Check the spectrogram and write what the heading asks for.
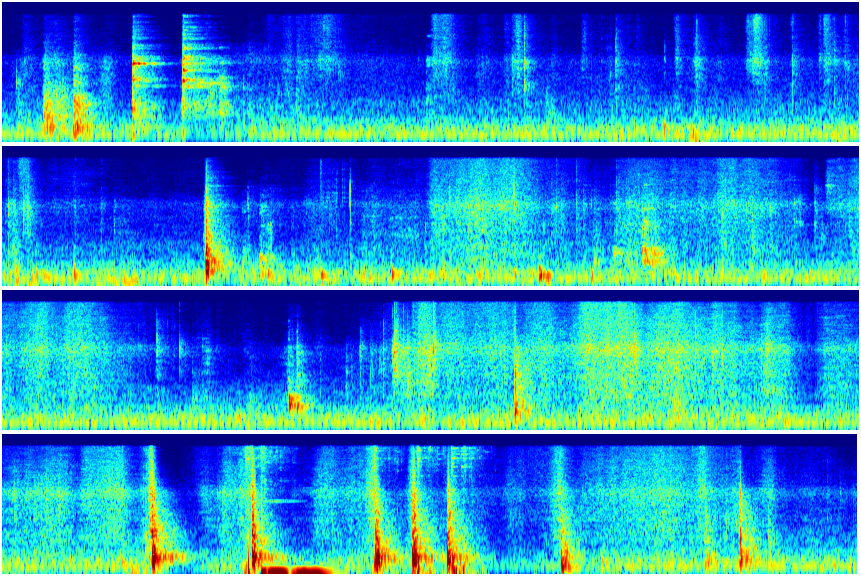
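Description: Dishes and cutlery clinking and clattering as someone works at a kitchen counter, with scattered sharp knocks, a couple of longer hissing stretches in the middle and a cluster of louder knocks near the end, over a steady low hum.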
